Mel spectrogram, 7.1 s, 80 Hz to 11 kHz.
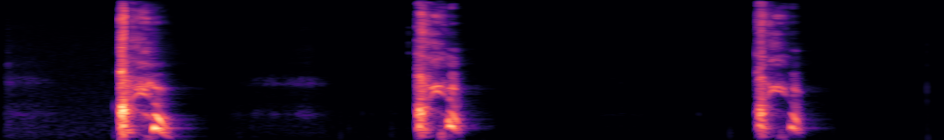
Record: {"three_cough_length": "7.1 s", "three_cough_amplitude": 32768, "three_cough_signal_mean_std_ratio": 0.21, "survey_phase": "beta (2021-08-13 to 2022-03-07)", "age": "65+", "gender": "Female", "wearing_mask": "No", "symptom_cough_any": true, "symptom_runny_or_blocked_nose": true, "symptom_fatigue": true, "symptom_fever_high_temperature": true, "symptom_headache": true, "symptom_change_to_sense_of_smell_or_taste": true, "symptom_onset": "3 days", "smoker_status": "Never smoked", "respiratory_condition_asthma": false, "respiratory_condition_other": false, "recruitment_source": "Test and Trace", "submission_delay": "1 day", "covid_test_result": "Positive", "covid_test_method": "LAMP"}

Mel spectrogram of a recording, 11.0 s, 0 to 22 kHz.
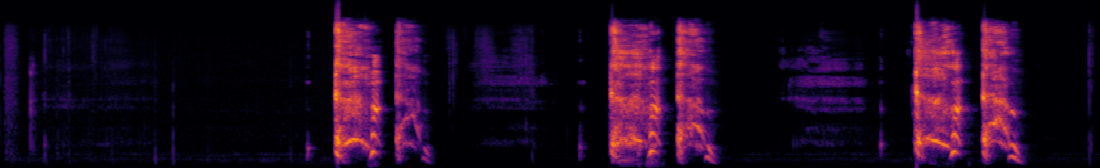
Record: {"three_cough_length": "11.0 s", "three_cough_amplitude": 32767, "three_cough_signal_mean_std_ratio": 0.35, "survey_phase": "beta (2021-08-13 to 2022-03-07)", "age": "45-64", "gender": "Female", "wearing_mask": "No", "symptom_cough_any": true, "symptom_runny_or_blocked_nose": true, "symptom_fatigue": true, "symptom_headache": true, "symptom_change_to_sense_of_smell_or_taste": true, "symptom_onset": "2 days", "smoker_status": "Never smoked", "respiratory_condition_asthma": false, "respiratory_condition_other": false, "recruitment_source": "Test and Trace", "submission_delay": "2 days", "covid_test_result": "Positive", "covid_test_method": "RT-qPCR", "covid_ct_value": 14.9, "covid_ct_gene": "ORF1ab gene", "covid_ct_mean": 15.3, "covid_viral_load": "9800000 copies/ml", "covid_viral_load_category": "High viral load (>1M copies/ml)"}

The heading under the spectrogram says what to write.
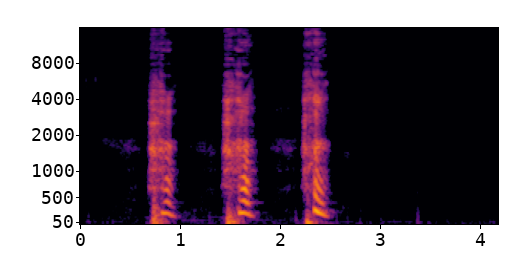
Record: {"exhalation_length": "4.2 s", "exhalation_amplitude": 10108, "exhalation_signal_mean_std_ratio": 0.32, "survey_phase": "beta (2021-08-13 to 2022-03-07)", "age": "45-64", "gender": "Female", "wearing_mask": "No", "symptom_none": true, "smoker_status": "Ex-smoker", "respiratory_condition_asthma": false, "respiratory_condition_other": false, "recruitment_source": "REACT", "submission_delay": "2 days", "covid_test_result": "Negative", "covid_test_method": "RT-qPCR"}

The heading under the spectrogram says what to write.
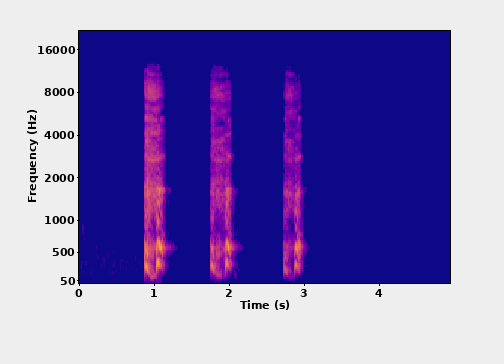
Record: {"three_cough_length": "4.9 s", "three_cough_amplitude": 20702, "three_cough_signal_mean_std_ratio": 0.23, "survey_phase": "beta (2021-08-13 to 2022-03-07)", "age": "45-64", "gender": "Female", "wearing_mask": "No", "symptom_none": true, "smoker_status": "Never smoked", "respiratory_condition_asthma": false, "respiratory_condition_other": false, "recruitment_source": "REACT", "submission_delay": "0 days", "covid_test_result": "Negative", "covid_test_method": "RT-qPCR", "influenza_a_test_result": "Negative", "influenza_b_test_result": "Negative"}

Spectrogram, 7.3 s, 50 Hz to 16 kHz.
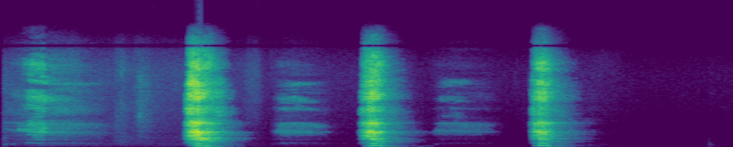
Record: {"exhalation_length": "7.3 s", "exhalation_amplitude": 29074, "exhalation_signal_mean_std_ratio": 0.26, "survey_phase": "alpha (2021-03-01 to 2021-08-12)", "age": "45-64", "gender": "Male", "wearing_mask": "No", "symptom_none": true, "smoker_status": "Never smoked", "respiratory_condition_asthma": false, "respiratory_condition_other": false, "recruitment_source": "REACT", "submission_delay": "1 day", "covid_test_result": "Negative", "covid_test_method": "RT-qPCR"}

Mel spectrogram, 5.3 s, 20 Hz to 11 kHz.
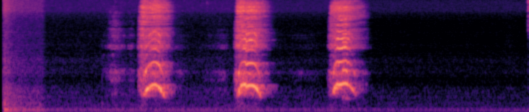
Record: {"exhalation_length": "5.3 s", "exhalation_amplitude": 22699, "exhalation_signal_mean_std_ratio": 0.33, "survey_phase": "beta (2021-08-13 to 2022-03-07)", "age": "45-64", "gender": "Male", "wearing_mask": "No", "symptom_runny_or_blocked_nose": true, "smoker_status": "Never smoked", "respiratory_condition_asthma": false, "respiratory_condition_other": false, "recruitment_source": "REACT", "submission_delay": "1 day", "covid_test_result": "Negative", "covid_test_method": "RT-qPCR", "influenza_a_test_result": "Negative", "influenza_b_test_result": "Negative"}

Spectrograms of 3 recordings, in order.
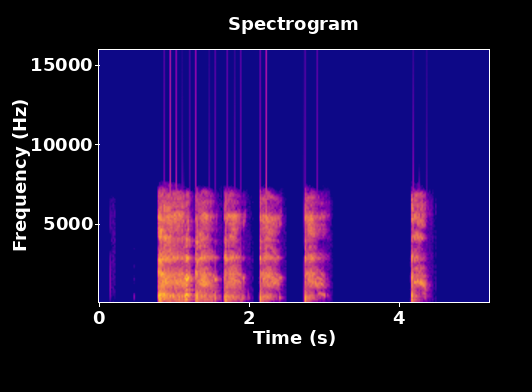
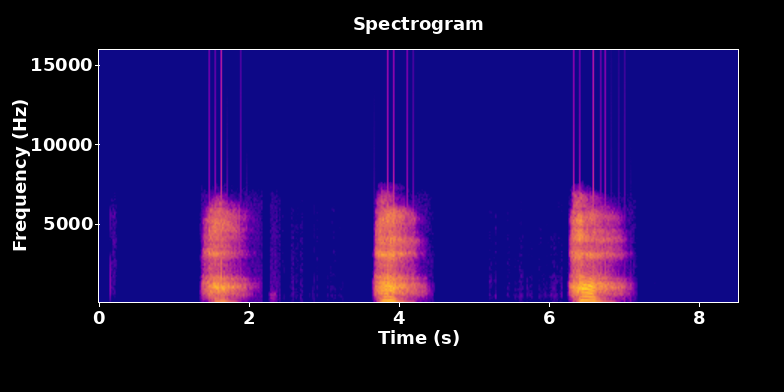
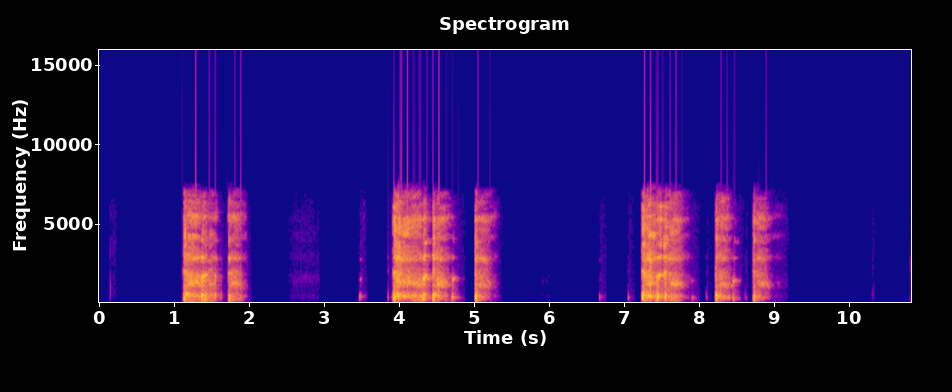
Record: {"cough_length": "5.2 s", "cough_amplitude": 27327, "cough_signal_mean_std_ratio": 0.39, "exhalation_length": "8.5 s", "exhalation_amplitude": 28202, "exhalation_signal_mean_std_ratio": 0.28, "three_cough_length": "10.8 s", "three_cough_amplitude": 32767, "three_cough_signal_mean_std_ratio": 0.34, "survey_phase": "beta (2021-08-13 to 2022-03-07)", "age": "65+", "gender": "Female", "wearing_mask": "No", "symptom_cough_any": true, "symptom_new_continuous_cough": true, "symptom_runny_or_blocked_nose": true, "symptom_shortness_of_breath": true, "symptom_fatigue": true, "symptom_fever_high_temperature": true, "symptom_headache": true, "symptom_change_to_sense_of_smell_or_taste": true, "symptom_loss_of_taste": true, "symptom_onset": "5 days", "smoker_status": "Never smoked", "respiratory_condition_asthma": false, "respiratory_condition_other": false, "recruitment_source": "Test and Trace", "submission_delay": "2 days", "covid_test_result": "Positive", "covid_test_method": "RT-qPCR", "covid_ct_value": 19.7, "covid_ct_gene": "ORF1ab gene"}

